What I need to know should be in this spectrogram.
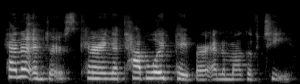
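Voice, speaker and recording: A woman's voice: high voice, fairly quick, a bit bright, a little hiss or hum. A young woman reading stage directions as scripted narration in a staged play reading. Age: young adult.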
